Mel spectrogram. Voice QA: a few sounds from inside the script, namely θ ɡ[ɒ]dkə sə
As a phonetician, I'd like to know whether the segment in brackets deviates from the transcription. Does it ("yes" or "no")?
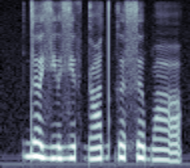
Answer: yes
